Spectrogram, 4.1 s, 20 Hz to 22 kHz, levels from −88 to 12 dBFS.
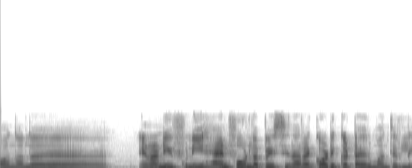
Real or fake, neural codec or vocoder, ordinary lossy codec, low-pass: real; none; none; 7.2 kHz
